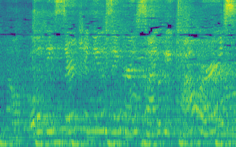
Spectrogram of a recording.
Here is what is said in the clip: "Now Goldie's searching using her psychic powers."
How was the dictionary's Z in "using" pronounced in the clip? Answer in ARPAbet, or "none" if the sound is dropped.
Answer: Z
